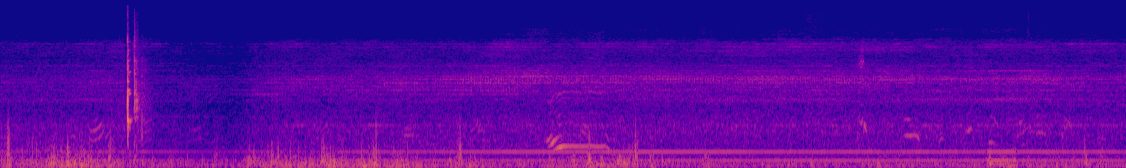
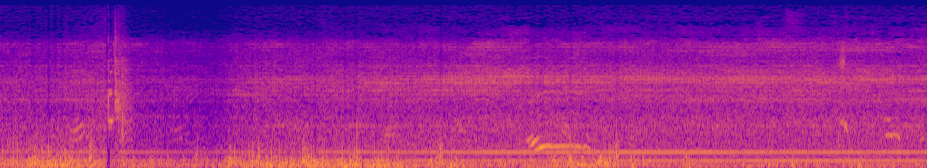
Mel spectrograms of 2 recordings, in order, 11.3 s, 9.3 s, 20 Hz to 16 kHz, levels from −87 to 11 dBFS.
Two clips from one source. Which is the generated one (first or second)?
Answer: second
